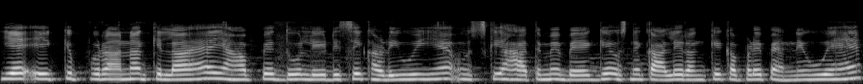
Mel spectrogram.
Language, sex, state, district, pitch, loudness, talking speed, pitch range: Hindi, female, Chhattisgarh, Bilaspur, 235 Hz, -17 LUFS, 175 wpm, 225-250 Hz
